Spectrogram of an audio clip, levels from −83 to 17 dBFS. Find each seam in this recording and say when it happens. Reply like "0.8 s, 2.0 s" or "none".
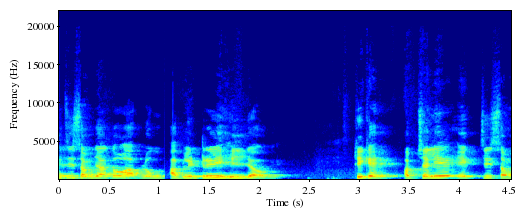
1.0 s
